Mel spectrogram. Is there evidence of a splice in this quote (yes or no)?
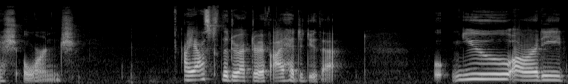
yes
